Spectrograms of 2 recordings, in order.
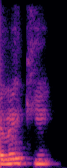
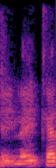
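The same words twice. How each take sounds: First: Ilaiki with a final "ki", pitched higher; feminine reading. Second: Ilaika with a clear final "ka"; masculine reading. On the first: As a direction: say ilaiki, ending on ki. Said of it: "dibaca ilaiki". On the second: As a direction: say ilaika, ending on ka. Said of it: "Harus dibaca ilaika". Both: Shown as a demonstration.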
